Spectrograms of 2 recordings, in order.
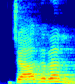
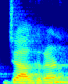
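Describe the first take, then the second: First: जागरण ending in dental n, jaagran; जागरण said as jaagran, tongue at teeth. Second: Said in the usual way. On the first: Shown as a demonstration. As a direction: soften the ण of जागरण to न. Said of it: "नहीं होता". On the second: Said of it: "जागरण होता है".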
